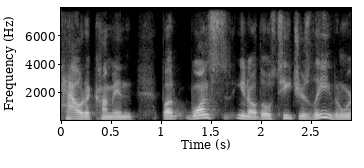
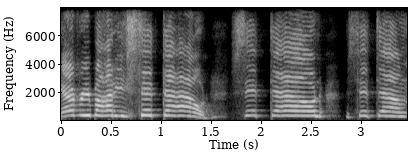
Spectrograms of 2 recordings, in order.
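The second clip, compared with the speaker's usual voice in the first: put-on very high, very slow, drawn-out shriek. Retelling how an older teacher yelled at students in the auditorium: imitating someone screaming. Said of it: "just screaming".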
